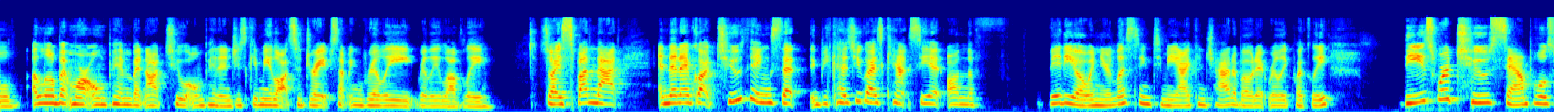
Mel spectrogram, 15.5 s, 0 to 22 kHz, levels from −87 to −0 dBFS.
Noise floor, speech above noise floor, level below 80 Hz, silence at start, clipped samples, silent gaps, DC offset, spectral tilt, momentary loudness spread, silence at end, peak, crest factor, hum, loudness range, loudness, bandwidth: -62 dBFS; 40 dB; -66 dBFS; 0 s; under 0.1%; none; under 0.1%; -3 dB/octave; 9 LU; 0 s; -4 dBFS; 20 dB; none; 3 LU; -21 LUFS; 12.5 kHz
